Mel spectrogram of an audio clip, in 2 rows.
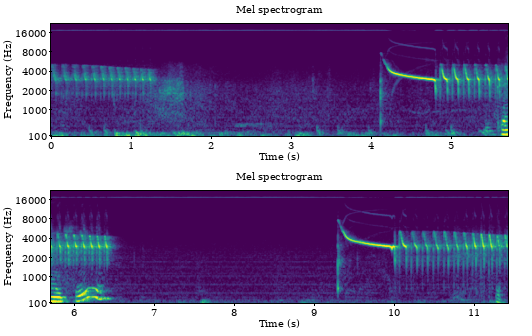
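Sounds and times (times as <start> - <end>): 
loud sharply descending whistled bird call: 0.0 - 3.4, 4.1 - 6.7, 9.3 - 11.4
bird chirping trill: 0.0 - 7.2, 7.8 - 11.4
speech: 5.6 - 6.6.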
